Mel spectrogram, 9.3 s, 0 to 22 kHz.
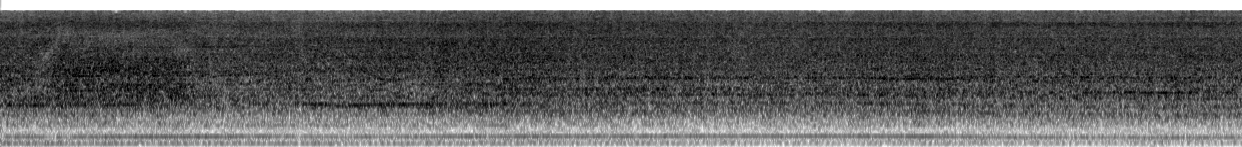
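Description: Ford 302 V8 crate engine in a 1967 Mustang running steadily at a raised idle with no load, as required for camshaft break-in on a freshly built engine. The pitch drops slightly about seven seconds in.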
